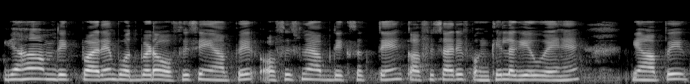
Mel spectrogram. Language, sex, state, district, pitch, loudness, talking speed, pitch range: Hindi, female, Rajasthan, Jaipur, 225 Hz, -17 LUFS, 225 wpm, 210-235 Hz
